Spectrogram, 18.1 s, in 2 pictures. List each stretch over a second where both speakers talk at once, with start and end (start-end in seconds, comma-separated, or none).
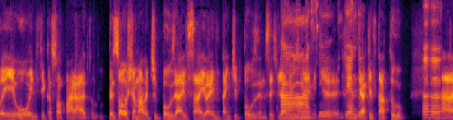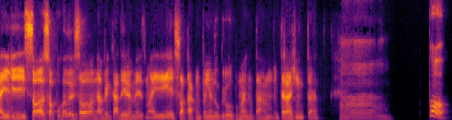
5.6-7.3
